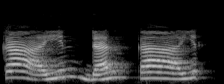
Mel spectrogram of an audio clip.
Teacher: Pada contoh-contoh tersebut huruf vokalnya memang berdekatan, tetapi tetap berada pada suku kata yang berbeda sehingga disebut deret vokal.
